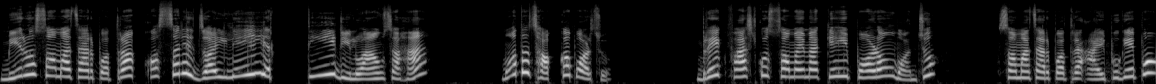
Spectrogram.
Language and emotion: Nepali, angry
